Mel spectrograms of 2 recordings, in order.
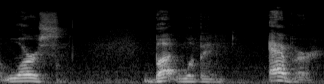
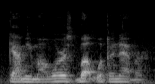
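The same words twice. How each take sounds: First: Worst, butt whooping, ever each said apart with long pauses; dramatic slow emphasis. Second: Said in the usual way. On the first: Shown as a demonstration. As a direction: land each word alone for drama. Slow dramatic emphasis, then plain repeat.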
